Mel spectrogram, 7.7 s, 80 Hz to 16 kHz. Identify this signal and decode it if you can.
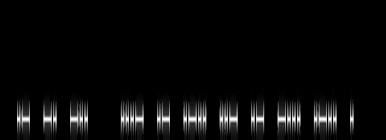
Morse code, heard as a keyed tone, about 25 wpm, spaced as for 18 wpm, 630 Hz. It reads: AND VALUABLE
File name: pangram-fs-18-cs-25-grandpa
